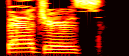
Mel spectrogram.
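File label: "badgers", British English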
